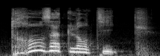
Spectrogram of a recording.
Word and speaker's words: transatlantique: Transatlantique, okay, so at the end, tic, remember Q-U-E, k, okay.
